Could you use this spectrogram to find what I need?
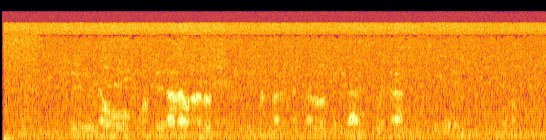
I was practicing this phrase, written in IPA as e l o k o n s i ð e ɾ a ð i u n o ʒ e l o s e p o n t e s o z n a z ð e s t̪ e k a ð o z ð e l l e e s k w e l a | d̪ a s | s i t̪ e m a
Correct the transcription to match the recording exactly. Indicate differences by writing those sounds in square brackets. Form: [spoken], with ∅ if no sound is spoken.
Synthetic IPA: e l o k o n s i ð e ɾ a ð [a] u n o [ð] e l o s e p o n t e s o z [m] a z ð e s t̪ [a] k a ð o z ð e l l [a] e s k w e l a | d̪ [e] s | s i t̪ e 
